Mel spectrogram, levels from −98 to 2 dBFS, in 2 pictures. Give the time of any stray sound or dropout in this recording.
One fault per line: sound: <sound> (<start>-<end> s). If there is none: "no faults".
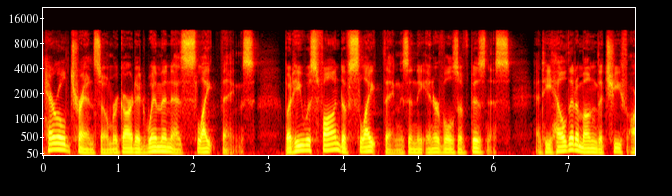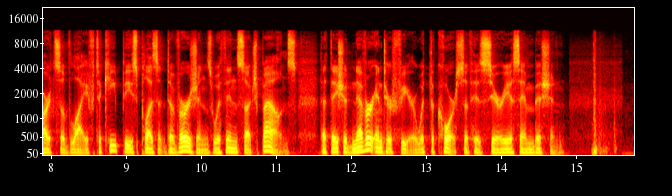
sound: thud (15.2-15.6 s)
